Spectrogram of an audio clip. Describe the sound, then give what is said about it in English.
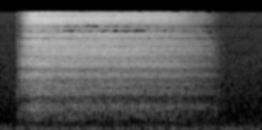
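A single deep, airy breath lasts about a second and a half, faint and alone, with a smooth hissing flow that eases off at the end. “Take a deep breath in”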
